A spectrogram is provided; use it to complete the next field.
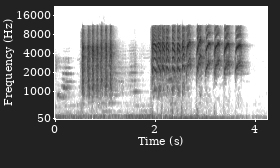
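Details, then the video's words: Greater green leafbird, called a future champion, singing in a tutor recording: a short burst of rapid buzzy notes, a pause, then a longer run of sharp, evenly spaced whistled notes that slow toward the end. "masteran suara burung cucak ijo calon juara"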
